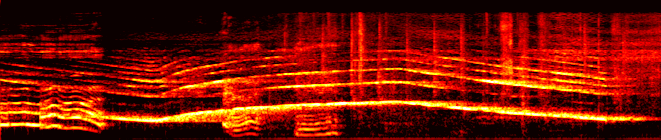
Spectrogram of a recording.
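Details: German Shorthaired Pointer KC howling for the only time in his life: wavering, broken yelps at first, then a long, smooth howl rising and falling slowly over several seconds, mixed with a continuous mechanical wailing tone.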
